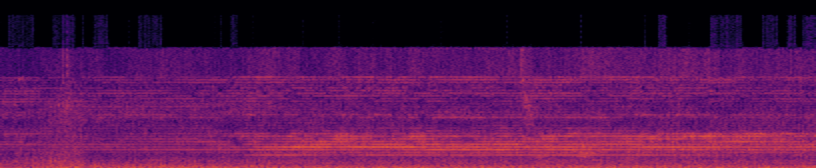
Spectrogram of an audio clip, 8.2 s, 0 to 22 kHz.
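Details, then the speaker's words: Idling truck with an 1845 trailer at the shop for an air leak somewhere at the rear, rear brakes also thought to need adjusting: a steady, high, non-pulsing hiss of escaping air. Air brake leak. "I don't like that sound. I almost got an air leak. Well, I do got an air leak."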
